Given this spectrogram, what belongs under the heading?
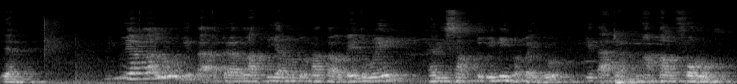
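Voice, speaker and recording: A man, preaching a sermon as a pastor, acting out quotes and swinging between loud and soft. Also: on the high side, sing-song, brisk, slight background noise. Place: church hall. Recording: very echoey hall, mic from a distance.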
